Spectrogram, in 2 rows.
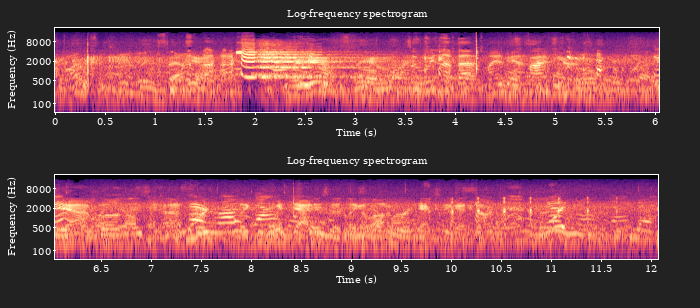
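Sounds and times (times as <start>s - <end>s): quieter voices: 0.0s - 12.0s.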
